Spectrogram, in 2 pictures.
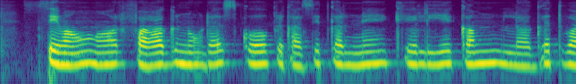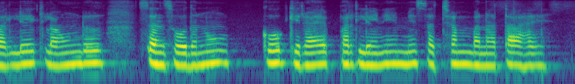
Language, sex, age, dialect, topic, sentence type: Hindi, female, 18-24, Awadhi Bundeli, agriculture, statement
